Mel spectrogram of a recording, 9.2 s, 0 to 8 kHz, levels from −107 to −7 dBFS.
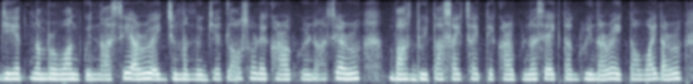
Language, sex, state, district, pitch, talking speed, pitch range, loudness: Nagamese, female, Nagaland, Kohima, 180 Hz, 195 wpm, 175-190 Hz, -16 LUFS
